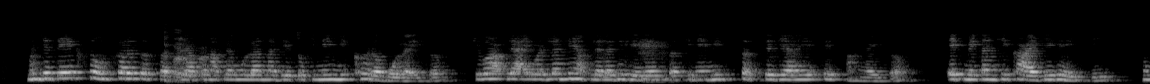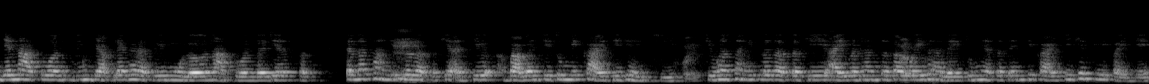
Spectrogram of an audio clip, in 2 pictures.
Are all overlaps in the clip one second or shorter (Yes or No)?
Yes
